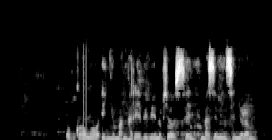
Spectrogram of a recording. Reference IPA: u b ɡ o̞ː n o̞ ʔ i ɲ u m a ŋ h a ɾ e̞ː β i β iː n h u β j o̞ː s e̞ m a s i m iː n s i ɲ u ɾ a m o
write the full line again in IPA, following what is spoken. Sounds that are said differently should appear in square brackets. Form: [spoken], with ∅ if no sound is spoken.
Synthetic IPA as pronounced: u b ɡ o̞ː [ŋ] o̞ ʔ i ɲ u m a ŋ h a ɾ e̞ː β i β iː n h u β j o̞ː s e̞ m a [z] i m iː n s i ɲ u ɾ a m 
